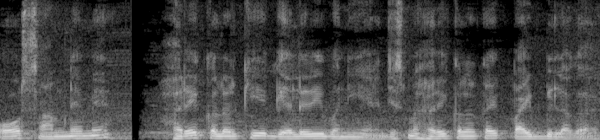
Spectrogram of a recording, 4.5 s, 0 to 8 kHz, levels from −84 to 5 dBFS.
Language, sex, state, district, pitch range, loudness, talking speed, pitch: Hindi, male, Maharashtra, Chandrapur, 110-130 Hz, -15 LUFS, 255 wpm, 120 Hz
